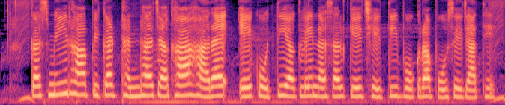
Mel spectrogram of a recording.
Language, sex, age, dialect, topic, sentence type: Chhattisgarhi, female, 18-24, Western/Budati/Khatahi, agriculture, statement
